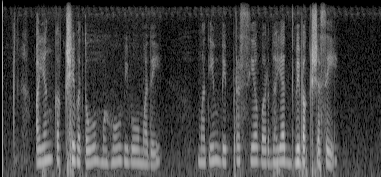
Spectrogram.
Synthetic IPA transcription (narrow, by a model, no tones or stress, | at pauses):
ɐjɐŋkɐkʂiʋɐt̪oːmɐɦoːʋiʋoːmɐd̪eː | mɐt̪imʋipɾɐsjɐʋɐɾd̪ʱɐjɐd̪ʋiʋɐkʂɐseː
